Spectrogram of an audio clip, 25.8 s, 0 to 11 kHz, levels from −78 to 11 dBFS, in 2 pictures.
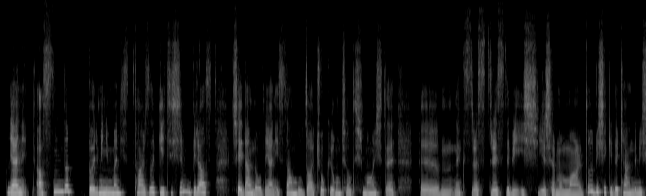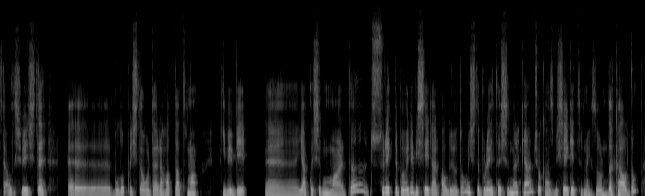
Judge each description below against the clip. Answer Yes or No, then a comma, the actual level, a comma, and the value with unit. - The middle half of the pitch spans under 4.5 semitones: Yes, average, 3.0 semitones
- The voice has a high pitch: Yes, high, 210 Hz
